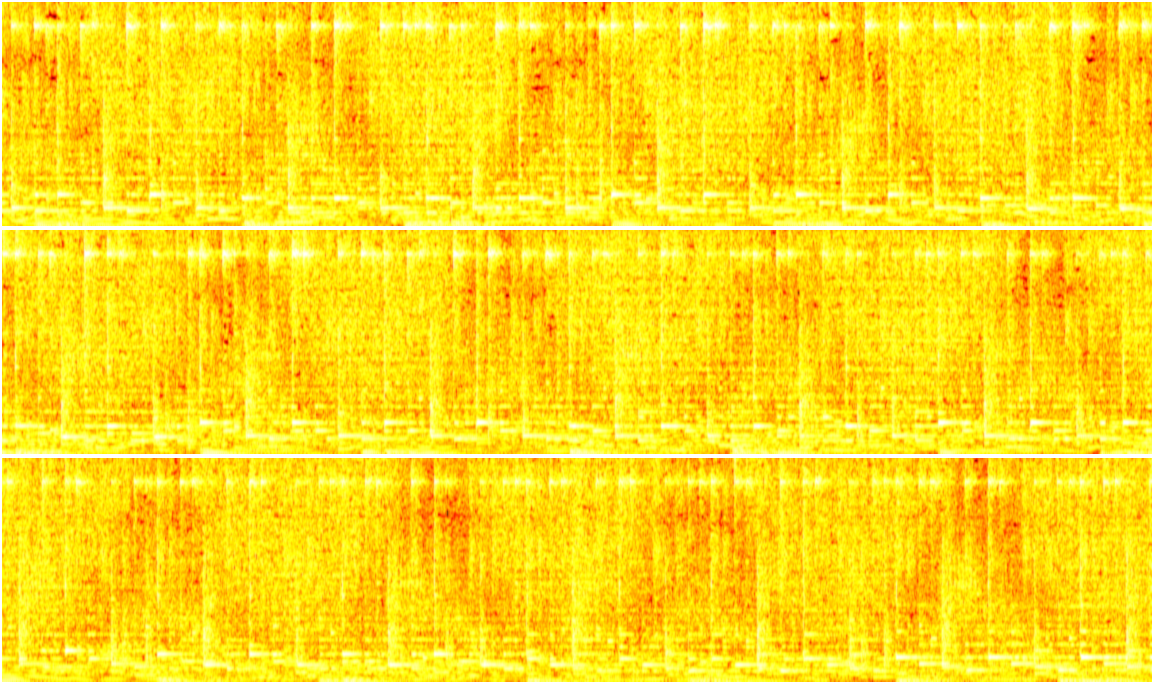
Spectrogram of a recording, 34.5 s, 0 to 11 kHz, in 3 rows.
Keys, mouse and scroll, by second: 0.0 click, 2.9 click, 3.2-3.6 scroll down 1, 4.6 scroll down 1, 5.0-7.0 middle drag, 7.0 ctrl+r, 8.2 click, 9.8-11.2 middle drag, 11.2 ctrl+r, 12.3 click, 17.0 click, 17.6 ctrl+z, 18.8 ctrl+x, 19.6 click, 20.0 ctrl+x, 20.7 ctrl+click, 22.1 ctrl+z, 23.9 middle click, 24.8-25.2 scroll up 1, 25.2 middle click, 26.0-26.4 scroll up 1, 27.1-31.8 middle drag, 31.8 Tab, 32.7-34.5 middle drag.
